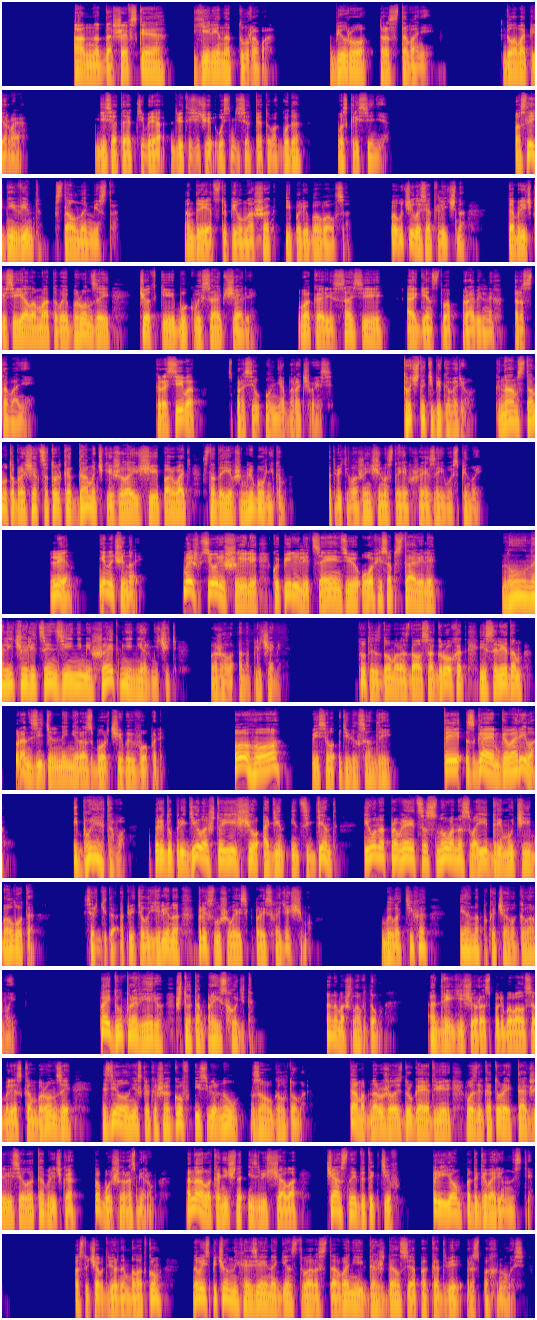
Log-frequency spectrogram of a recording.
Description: Аудиокнига Бюро расставаний | Библиотека аудиокниг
